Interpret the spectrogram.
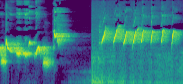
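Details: Medan white-rumped shama in full song, played as a morning lure for captive shamas: mellow slurred whistles, then after a brief pause a fast series of about nine bright rising notes.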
